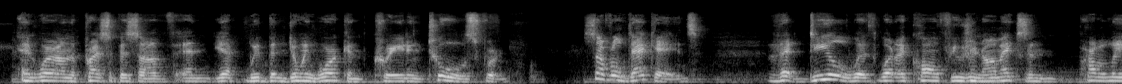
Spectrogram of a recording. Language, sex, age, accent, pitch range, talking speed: English, male, 50-69, American, 140-180 Hz, 145 wpm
